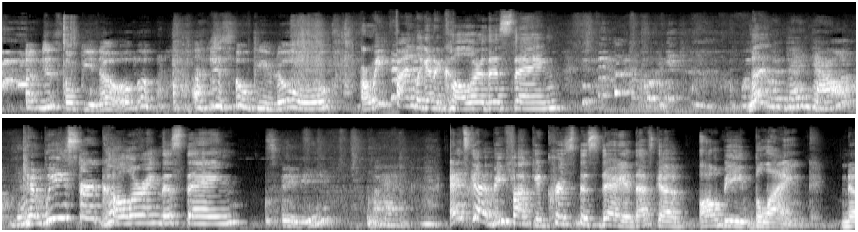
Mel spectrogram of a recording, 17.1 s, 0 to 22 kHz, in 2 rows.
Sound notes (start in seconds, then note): 5.7 laughing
